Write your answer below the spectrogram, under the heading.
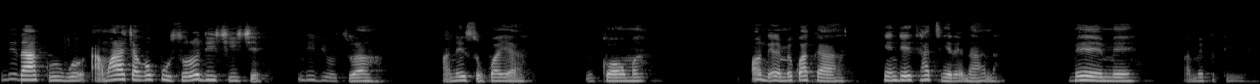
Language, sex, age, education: Igbo, female, 30-45, tertiary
